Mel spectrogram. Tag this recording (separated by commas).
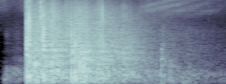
Fireworks, Explosion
